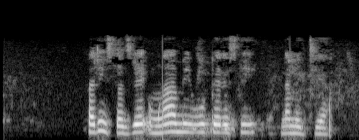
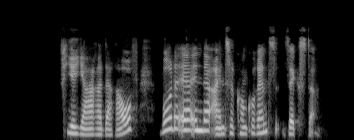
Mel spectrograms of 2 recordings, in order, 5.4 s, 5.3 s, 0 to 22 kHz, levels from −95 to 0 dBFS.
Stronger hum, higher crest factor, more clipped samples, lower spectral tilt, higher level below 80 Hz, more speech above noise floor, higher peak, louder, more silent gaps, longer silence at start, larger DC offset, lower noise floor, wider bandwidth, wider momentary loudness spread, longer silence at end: neither; about the same, 16 dB vs 20 dB; neither; about the same, -5.5 dB/octave vs -4.5 dB/octave; first, -60 dBFS vs -76 dBFS; second, 52 dB vs over 63 dB; first, -2 dBFS vs -8 dBFS; first, -18 LUFS vs -27 LUFS; neither; first, 1.3 s vs 0.9 s; neither; second, -69 dBFS vs under -90 dBFS; second, 7.8 kHz vs 9.8 kHz; about the same, 10 LU vs 9 LU; second, 0.4 s vs 0.6 s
